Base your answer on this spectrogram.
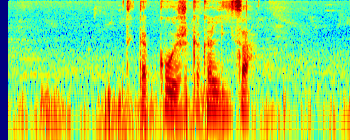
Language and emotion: Russian, angry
